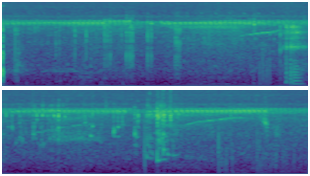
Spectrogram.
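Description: Steady high insect trill, with small splashes and drips of water as a hand gropes in shallow pond water for a swamp eel.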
